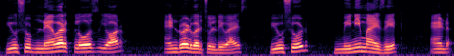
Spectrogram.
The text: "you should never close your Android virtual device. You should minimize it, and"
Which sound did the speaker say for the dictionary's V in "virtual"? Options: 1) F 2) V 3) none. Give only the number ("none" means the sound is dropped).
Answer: 2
